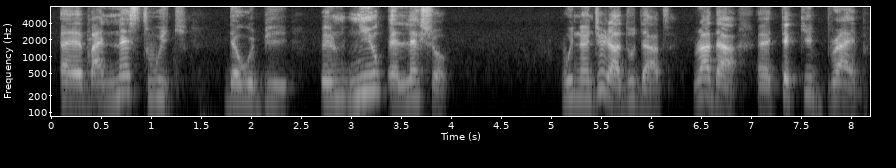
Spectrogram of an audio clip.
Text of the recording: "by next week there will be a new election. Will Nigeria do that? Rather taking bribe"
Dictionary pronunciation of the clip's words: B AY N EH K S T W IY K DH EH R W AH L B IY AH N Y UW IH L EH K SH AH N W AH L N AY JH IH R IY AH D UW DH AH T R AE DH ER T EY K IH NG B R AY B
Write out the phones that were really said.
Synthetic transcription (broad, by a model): B AY N EH K S T W IY K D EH W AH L B IY AH N Y UW IH L EH K SH AH N W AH N AY JH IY R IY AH D UW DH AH T R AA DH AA T EY K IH B R AY B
